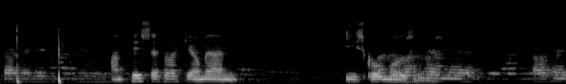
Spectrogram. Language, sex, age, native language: Icelandic, male, 15, Icelandic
